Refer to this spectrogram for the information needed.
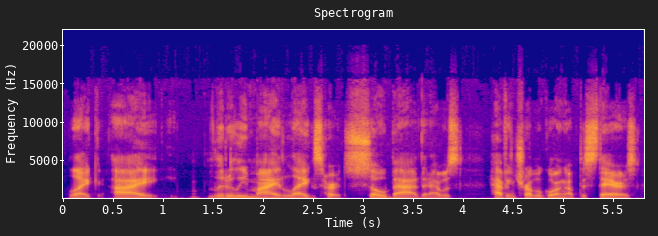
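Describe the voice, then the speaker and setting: A man's voice: fairly low pitch, level tone, moderate pace, dry recording. A man in his thirties from Ecuador, a podcast guest talking earnestly and thoughtfully about his past, with frequent fillers and restarts. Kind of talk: reflective interview talk.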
